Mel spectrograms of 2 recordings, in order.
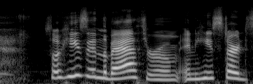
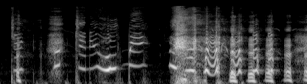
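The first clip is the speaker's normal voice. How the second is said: very high, slow mock sobbing; ugly crying; 6 dB louder, much slower than usual. Crying husband asks wife to hold him, mock sobbing. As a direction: stammer it out in a hammed-up wail. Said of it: "like, ugly crying".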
